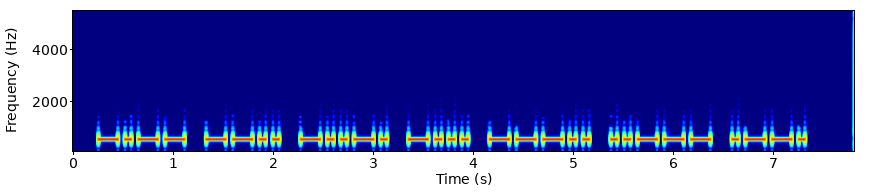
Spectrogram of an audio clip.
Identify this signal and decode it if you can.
Morse code, heard as a keyed tone, about 18 wpm, 550 Hz. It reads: YZ/B82P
